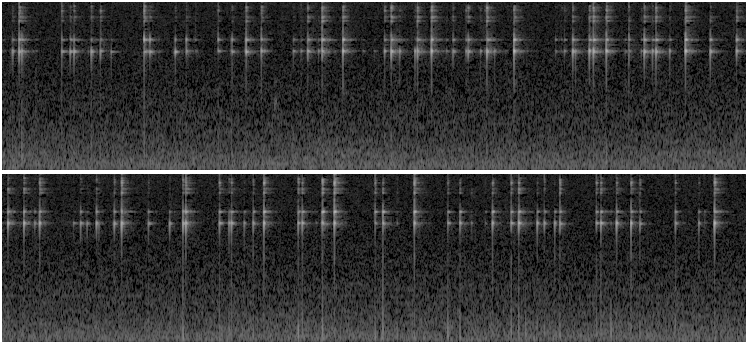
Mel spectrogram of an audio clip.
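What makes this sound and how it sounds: A small, hollow, white glazed ceramic vase with a wavy relief surface is held in both hands and tapped with long nails. Dozens of quick, light taps come in uneven bursts, each a sharp, bright click with a high ceramic tink that dies away almost instantly. There is very little low end beneath a faint background hiss.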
